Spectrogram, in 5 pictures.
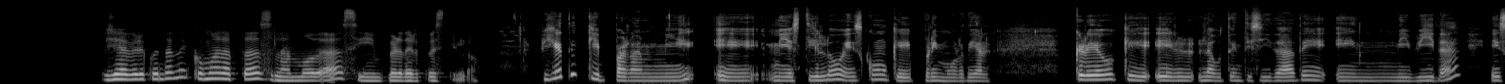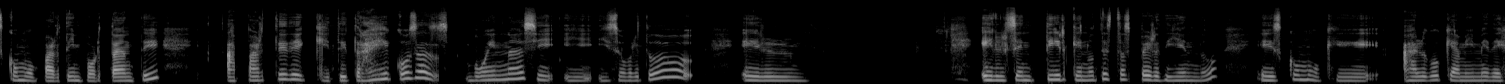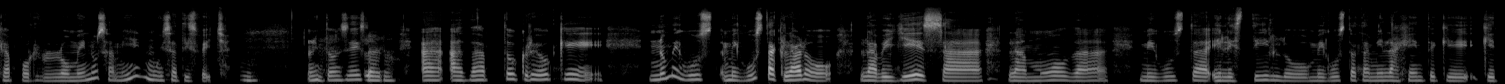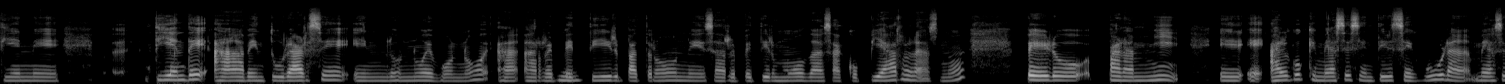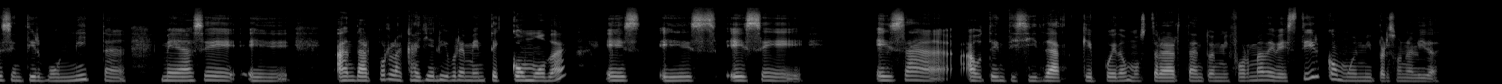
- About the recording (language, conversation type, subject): Spanish, podcast, ¿Cómo te adaptas a las modas sin perderte?
- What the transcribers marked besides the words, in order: other noise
